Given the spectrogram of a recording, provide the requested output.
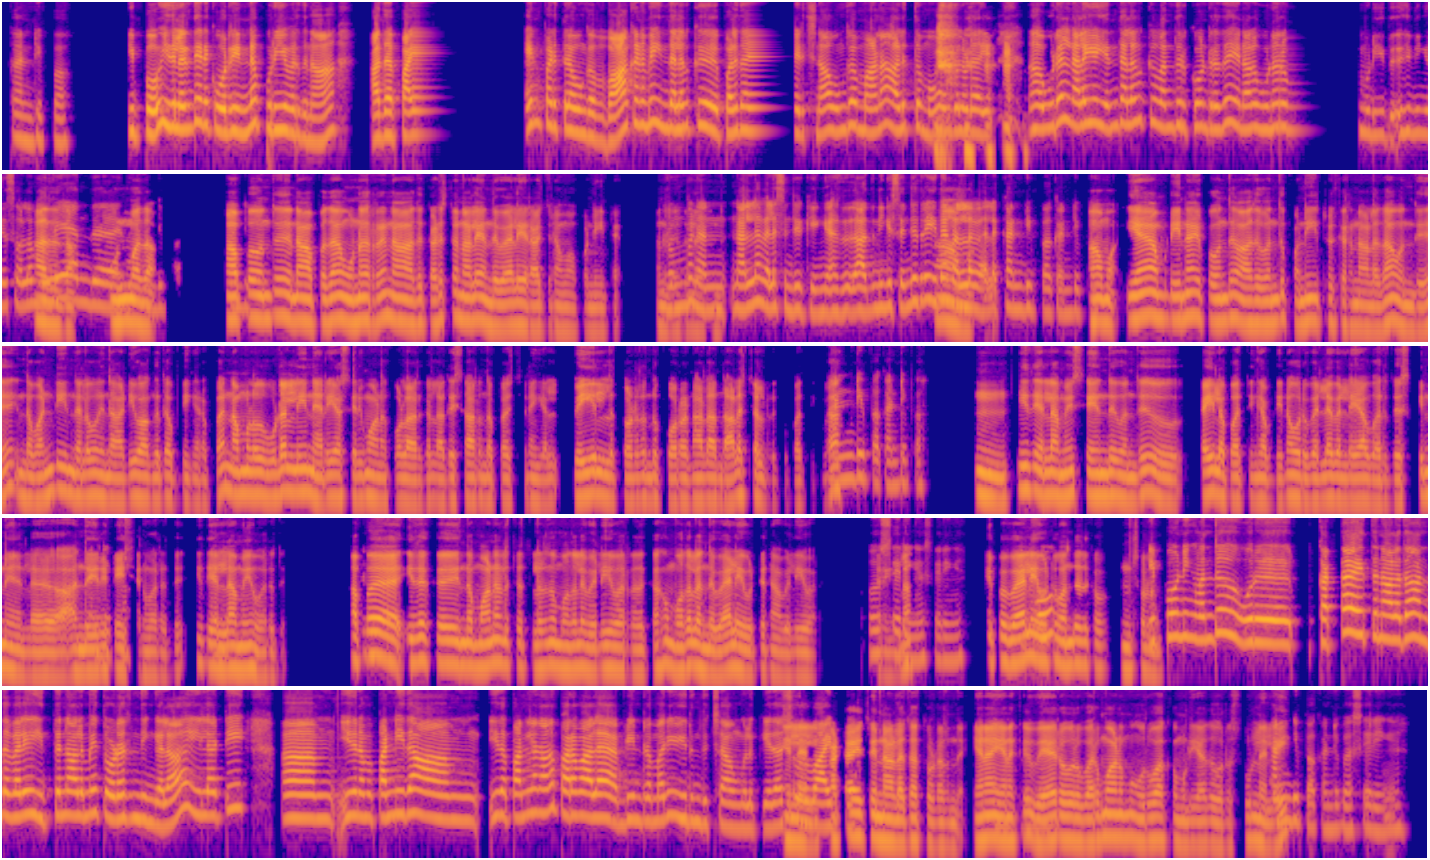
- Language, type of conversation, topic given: Tamil, podcast, மனஅழுத்தத்தை சமாளிக்க தினமும் நீங்கள் பின்பற்றும் எந்த நடைமுறை உங்களுக்கு உதவுகிறது?
- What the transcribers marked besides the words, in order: other background noise; tapping; distorted speech; laugh; laughing while speaking: "நீங்க சொல்லும் போதே அந்த"; static; laughing while speaking: "அதுதான் அது நீங்க செஞ்சதிலே"; in English: "ஸ்கின்ல"; in English: "இரிடேஷன்"; other noise; drawn out: "ஆம்"; drawn out: "பண்ணி தான்"; unintelligible speech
